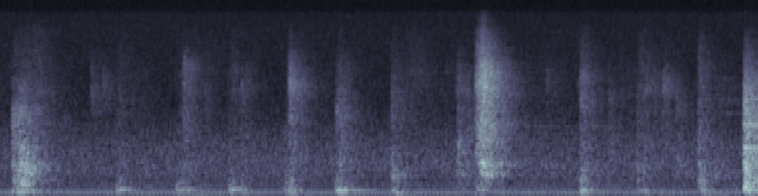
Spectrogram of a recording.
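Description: A bedroom door is handled and shut, producing a series of irregular wooden thuds and clunks, the loudest near the middle, with no voices.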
